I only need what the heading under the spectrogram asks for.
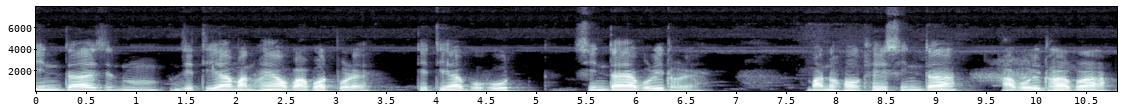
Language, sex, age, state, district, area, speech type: Assamese, male, 45-60, Assam, Majuli, rural, spontaneous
